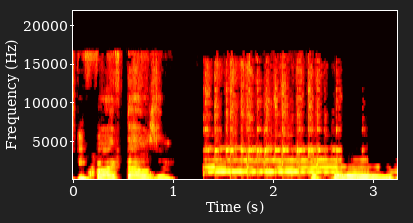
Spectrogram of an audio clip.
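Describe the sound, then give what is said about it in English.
A bell sound effect rings out to celebrate a profitable house sale: a bright, sustained chime of steady ringing tones lasting over a second, set between stretches of lively talk. “I always wanted to hear that bell ring”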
